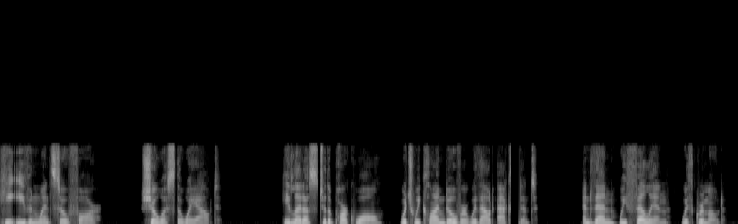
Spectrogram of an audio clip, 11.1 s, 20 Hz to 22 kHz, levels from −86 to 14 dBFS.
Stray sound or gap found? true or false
true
